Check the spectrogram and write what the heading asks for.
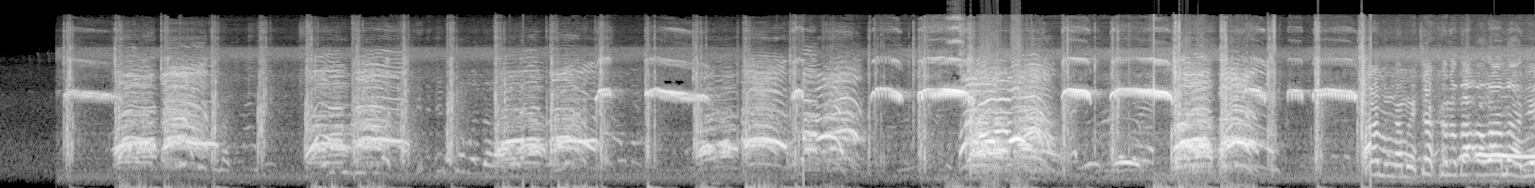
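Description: A group of children shouting a rhythmic chant together, about one chant a second, each opening on a high held call.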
